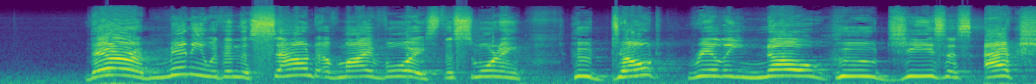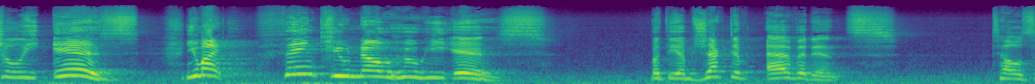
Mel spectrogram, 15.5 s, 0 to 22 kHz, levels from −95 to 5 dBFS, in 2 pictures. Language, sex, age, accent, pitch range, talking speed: English, male, 40-59, American, 170-280 Hz, 125 wpm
